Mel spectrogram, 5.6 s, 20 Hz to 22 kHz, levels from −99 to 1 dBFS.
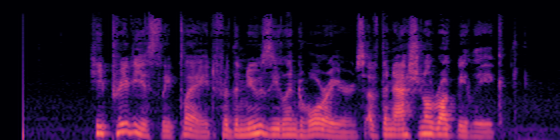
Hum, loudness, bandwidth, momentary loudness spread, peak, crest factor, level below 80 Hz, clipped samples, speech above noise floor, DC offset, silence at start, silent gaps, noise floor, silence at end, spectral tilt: none; -36 LUFS; 15.5 kHz; 12 LU; -14 dBFS; 22 dB; -70 dBFS; under 0.1%; 42 dB; under 0.1%; 0.9 s; none; -77 dBFS; 0.6 s; -6 dB/octave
